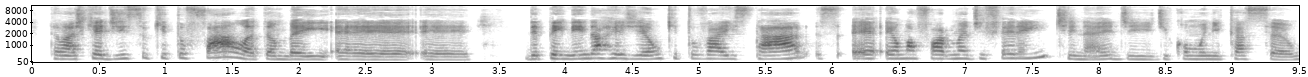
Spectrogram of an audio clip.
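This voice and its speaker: On a very clean recording with a silent background, a bright, sharp voice moves at a fairly slow pace with hardly any pauses and ordinary pitch variation. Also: woman, medium pitch for a woman. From Rio Grande do Sul, southern Brazil. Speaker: co-host, interviewer. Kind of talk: casual conversation.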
